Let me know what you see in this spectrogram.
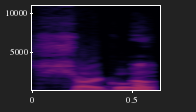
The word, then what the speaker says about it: Chargois: I'm pretty sure it's Chargois. – Okay, Chargois, yeah.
